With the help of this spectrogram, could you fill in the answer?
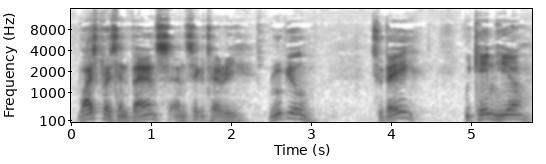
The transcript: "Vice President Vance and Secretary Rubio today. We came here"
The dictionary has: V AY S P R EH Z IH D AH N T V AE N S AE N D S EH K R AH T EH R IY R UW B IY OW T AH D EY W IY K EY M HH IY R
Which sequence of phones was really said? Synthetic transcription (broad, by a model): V AY S P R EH S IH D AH N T V AE N S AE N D S EH K R AH T EH R IY R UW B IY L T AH D EY W IY K EY M HH IY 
